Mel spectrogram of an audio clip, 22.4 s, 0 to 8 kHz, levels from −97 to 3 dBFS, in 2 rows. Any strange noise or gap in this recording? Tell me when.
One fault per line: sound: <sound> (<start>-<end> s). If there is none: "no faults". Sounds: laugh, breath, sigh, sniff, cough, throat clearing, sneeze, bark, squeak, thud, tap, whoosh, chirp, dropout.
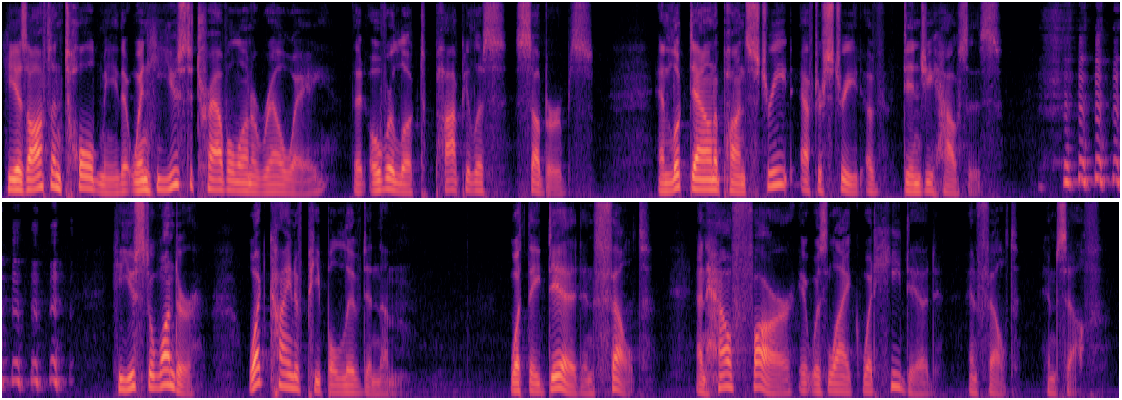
sound: laugh (10.4-11.9 s)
